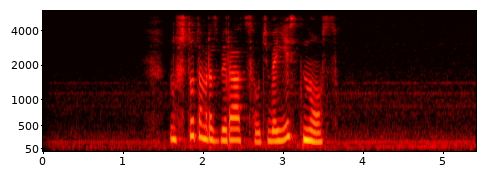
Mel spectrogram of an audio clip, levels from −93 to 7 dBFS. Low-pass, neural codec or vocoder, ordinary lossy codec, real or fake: 5.4 kHz; none; none; real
